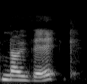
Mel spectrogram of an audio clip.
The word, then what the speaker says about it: Novik: book i've always said novick no vic i said novak i've already yeah i've always said novak but it's an i so i don't know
